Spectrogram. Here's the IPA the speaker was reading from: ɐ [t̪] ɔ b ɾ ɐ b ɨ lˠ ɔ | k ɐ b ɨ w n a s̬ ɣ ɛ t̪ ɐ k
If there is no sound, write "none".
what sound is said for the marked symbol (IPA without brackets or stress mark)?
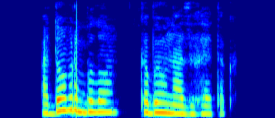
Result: d̪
